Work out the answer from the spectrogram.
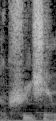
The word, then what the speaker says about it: accretion: The accretion rhymes with secretion.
